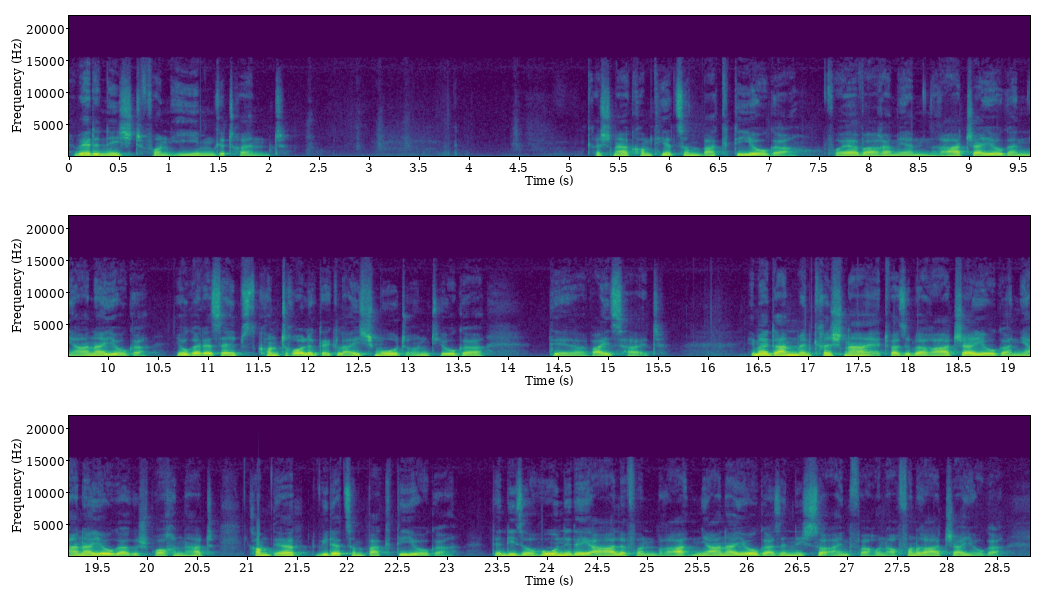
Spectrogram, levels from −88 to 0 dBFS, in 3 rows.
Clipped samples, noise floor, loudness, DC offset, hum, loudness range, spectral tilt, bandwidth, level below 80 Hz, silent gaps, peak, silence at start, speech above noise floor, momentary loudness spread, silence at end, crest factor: under 0.1%; -61 dBFS; -18 LUFS; under 0.1%; none; 9 LU; -7.5 dB/octave; 14 kHz; -62 dBFS; none; 0 dBFS; 0.05 s; 44 dB; 12 LU; 0.3 s; 18 dB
